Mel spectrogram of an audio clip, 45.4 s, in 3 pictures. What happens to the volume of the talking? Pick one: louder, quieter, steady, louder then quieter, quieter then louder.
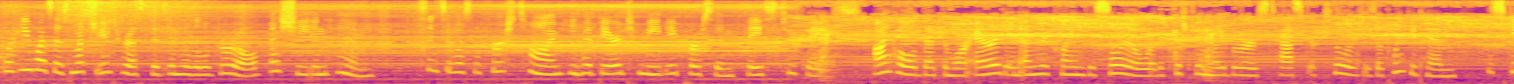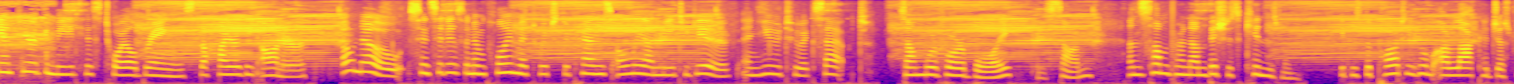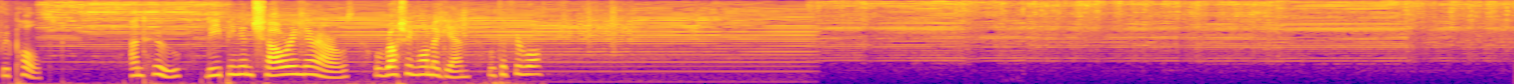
steady.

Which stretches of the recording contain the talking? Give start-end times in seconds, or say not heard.
0.0-30.9, 31.6-35.7.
